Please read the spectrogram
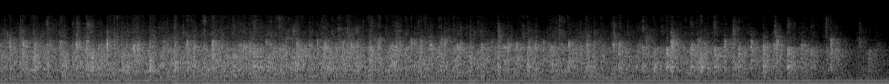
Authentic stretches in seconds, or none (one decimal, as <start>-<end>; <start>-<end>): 0.0-1.0; 1.7-8.9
